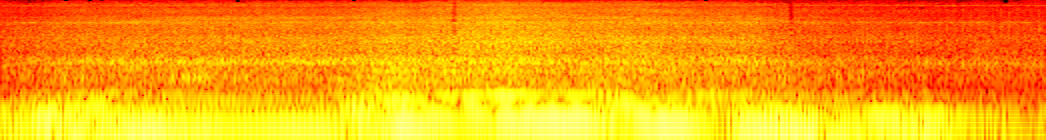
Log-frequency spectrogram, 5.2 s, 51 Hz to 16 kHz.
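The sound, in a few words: engine revving to 3,000 RPM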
